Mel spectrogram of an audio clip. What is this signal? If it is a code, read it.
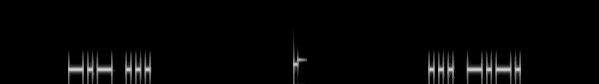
Morse code, heard as a keyed tone, about 25 wpm, 700 Hz. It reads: KS SC
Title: US States 25wpm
